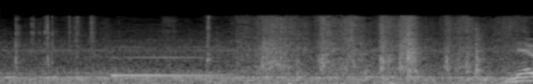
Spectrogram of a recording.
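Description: French fries being scooped with a fry scoop and packed into cardboard fry cartons: a quick run of rustles and clicks. A short steady electronic beep comes about a second in, over a constant low kitchen hum.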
